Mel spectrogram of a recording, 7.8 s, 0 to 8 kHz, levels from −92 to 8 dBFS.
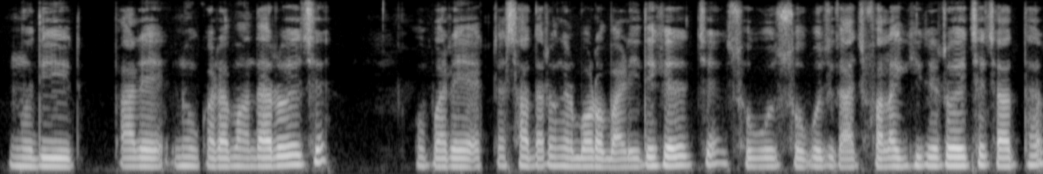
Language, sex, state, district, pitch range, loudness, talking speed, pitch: Bengali, male, West Bengal, Paschim Medinipur, 140-155 Hz, -16 LUFS, 155 wpm, 145 Hz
